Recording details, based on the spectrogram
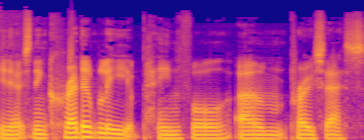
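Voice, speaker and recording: A man speaks with an English accent at a fairly low pitch. The recording is very clean, with a silent background. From England. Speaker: tech startup product head. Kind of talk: interview.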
